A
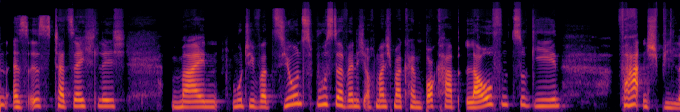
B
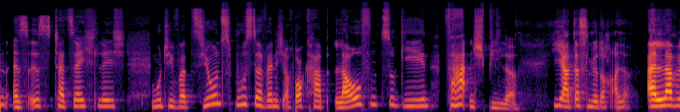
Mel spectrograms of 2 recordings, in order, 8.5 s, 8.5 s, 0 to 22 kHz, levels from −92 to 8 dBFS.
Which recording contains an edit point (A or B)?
B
